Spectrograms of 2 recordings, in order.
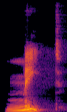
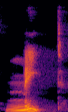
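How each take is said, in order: First: The vowel is long and tense, like in 'eat'. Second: The same.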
